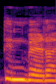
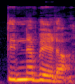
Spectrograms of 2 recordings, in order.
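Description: First: It is said fast, with a syllable dropped. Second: Every syllable is said slowly and fully.

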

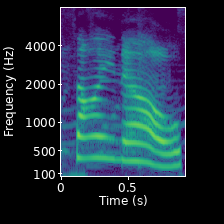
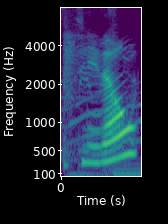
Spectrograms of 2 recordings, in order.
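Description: First: The name is said with an English-style pronunciation. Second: The name is said with a non-English pronunciation. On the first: The speaker calls it wrong. "is not actually pronounced like Sino" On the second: The speaker calls it right. "it's more pronounced like Sino, cause you know, Sino's name is not actually an English name"

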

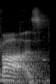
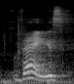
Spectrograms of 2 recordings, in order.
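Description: First: Vase is said with an Australian vowel. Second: Vase is said with an American vowel. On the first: "That was how I used to say it" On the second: "the American way?"

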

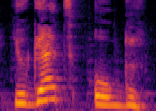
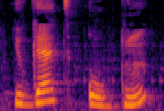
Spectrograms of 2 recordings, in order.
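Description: First: Low tone on the first syllable, low on the second. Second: Low tone on the first syllable, high on the second. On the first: "If you put do on the O and you put do on the U" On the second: "if you put the do on the O and you put the mi on the U"

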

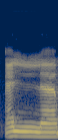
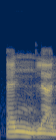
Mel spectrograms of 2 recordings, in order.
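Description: First: The n merges fully into a doubled l. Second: The n is pronounced separately before the l. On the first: The speaker calls it right. "en la, buna dikkat ediyoruz" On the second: The speaker calls it wrong. "Çekmeye en la değil"

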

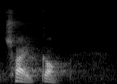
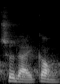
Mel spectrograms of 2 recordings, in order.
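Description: First: The first two syllables are squeezed into one. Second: The first two syllables are said fully and separately.

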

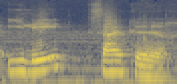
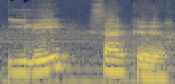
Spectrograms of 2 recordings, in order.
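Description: The two takes are said the same way.

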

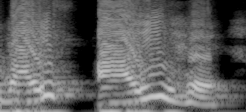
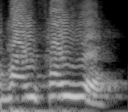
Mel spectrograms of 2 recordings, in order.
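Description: First: It is said with a break after "wife". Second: It is said as one joined word. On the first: The wife has come. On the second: There is Wi-Fi here.

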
